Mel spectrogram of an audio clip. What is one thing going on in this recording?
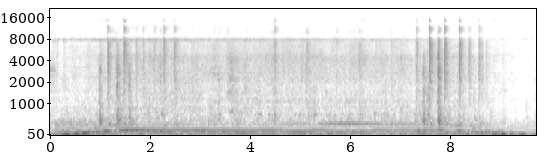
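An elevator hums steadily as it travels down.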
